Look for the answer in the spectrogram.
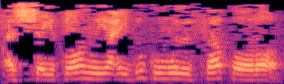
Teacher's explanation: بس خلي بالك من قلقلة القاف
